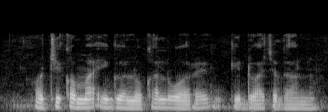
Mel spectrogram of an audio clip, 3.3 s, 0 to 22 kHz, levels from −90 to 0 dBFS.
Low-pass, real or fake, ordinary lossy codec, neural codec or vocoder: 7.2 kHz; real; none; none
